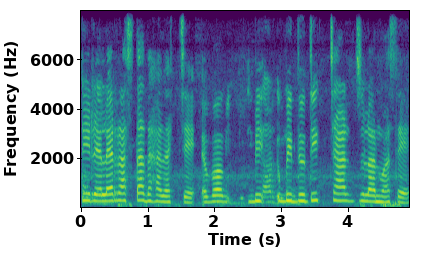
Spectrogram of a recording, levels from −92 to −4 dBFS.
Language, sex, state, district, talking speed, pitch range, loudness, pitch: Bengali, female, Assam, Hailakandi, 120 wpm, 225-275 Hz, -17 LUFS, 255 Hz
